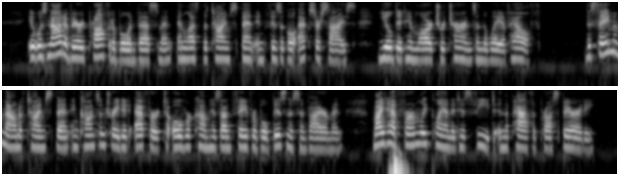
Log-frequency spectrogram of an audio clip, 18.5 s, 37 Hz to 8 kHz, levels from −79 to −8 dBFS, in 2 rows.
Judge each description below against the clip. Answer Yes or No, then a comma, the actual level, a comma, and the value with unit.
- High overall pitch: Yes, high, 205 Hz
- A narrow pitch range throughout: Yes, narrow, 2.3 semitones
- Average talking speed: Yes, average, 160 wpm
